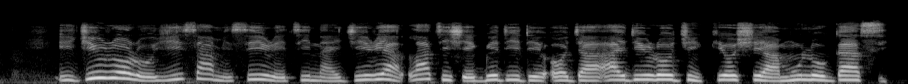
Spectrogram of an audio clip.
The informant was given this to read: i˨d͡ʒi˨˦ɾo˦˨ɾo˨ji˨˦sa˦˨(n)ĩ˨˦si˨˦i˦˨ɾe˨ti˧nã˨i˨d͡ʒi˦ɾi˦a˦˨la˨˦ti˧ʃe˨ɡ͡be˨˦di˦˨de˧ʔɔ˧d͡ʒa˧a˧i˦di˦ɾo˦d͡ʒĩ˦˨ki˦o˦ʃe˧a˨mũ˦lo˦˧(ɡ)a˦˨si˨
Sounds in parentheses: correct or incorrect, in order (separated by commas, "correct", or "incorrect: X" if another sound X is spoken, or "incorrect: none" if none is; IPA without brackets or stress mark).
incorrect: m, correct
